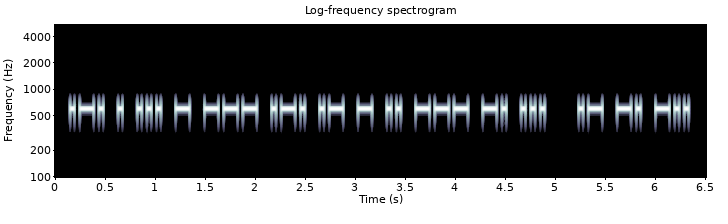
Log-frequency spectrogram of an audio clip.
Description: Morse code, heard as a keyed tone, about 25 wpm, 600 Hz. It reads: RESTORATIONS AND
